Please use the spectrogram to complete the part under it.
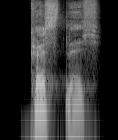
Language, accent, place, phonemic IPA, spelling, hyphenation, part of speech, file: German, Germany, Berlin, /ˈkœstlɪç/, köstlich, köst‧lich, adjective, De-köstlich.ogg
- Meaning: 1. costly; precious 2. exquisite; excellent 3. delicious (pleasing to taste)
